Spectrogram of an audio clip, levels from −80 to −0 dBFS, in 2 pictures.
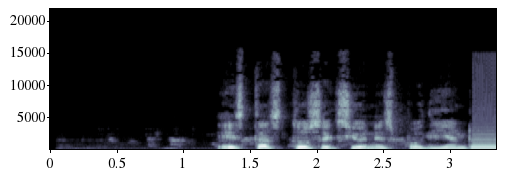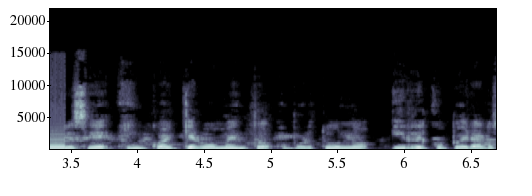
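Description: At 3.17–3.45 s, after "dos secciones podían", a system hang loop replays one frozen 10 ms buffer, heard as a steady 100 Hz buzz.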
